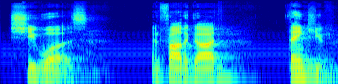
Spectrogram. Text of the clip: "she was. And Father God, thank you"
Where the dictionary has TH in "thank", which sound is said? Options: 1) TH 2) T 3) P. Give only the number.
1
